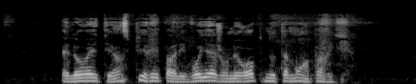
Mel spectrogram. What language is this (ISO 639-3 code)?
fra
